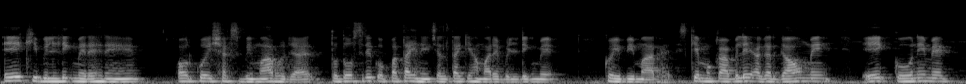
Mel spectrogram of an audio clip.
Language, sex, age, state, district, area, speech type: Urdu, male, 18-30, Delhi, Central Delhi, urban, spontaneous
